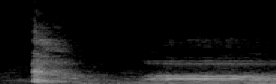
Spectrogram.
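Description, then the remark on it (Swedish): A single sharp cough, followed by a sustained, droning vocal sound from voices. “Som gäller tidigare föreläsningar, om jag hostar, ni stöttar med salat.”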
